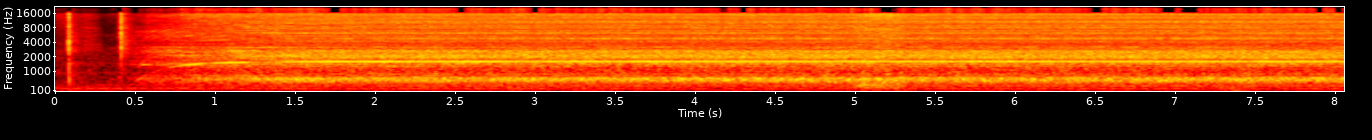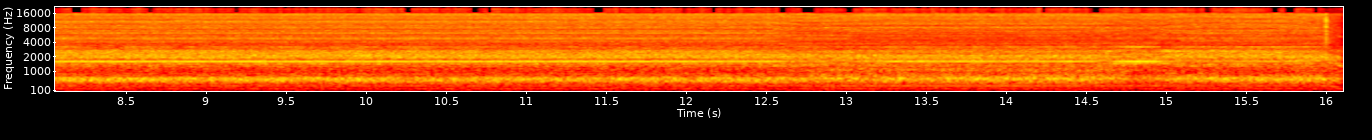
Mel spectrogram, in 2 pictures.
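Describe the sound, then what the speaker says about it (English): A hair dryer blows steadily at close range for about fifteen seconds to dry a crafted Peanuts shelf-sitter figure, a constant loud whir with a faint tone running through it, with no talking. "I'm going to dry this so that I don't mess it up."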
